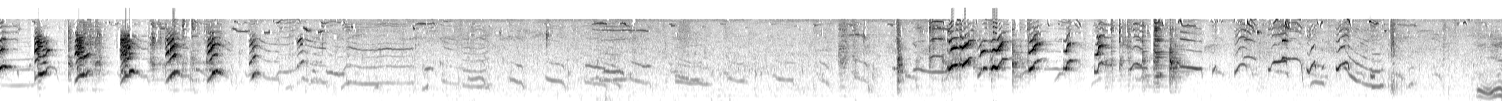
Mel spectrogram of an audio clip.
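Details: Pitbull and Labrador puppies calling together: many high, bending whimpers and yips tumbling over each other, some short howl-like whines, with a burst of laughter nearby.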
